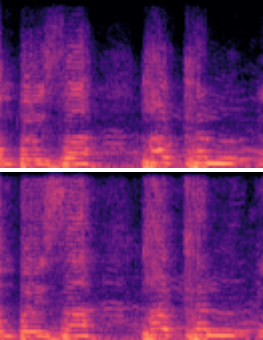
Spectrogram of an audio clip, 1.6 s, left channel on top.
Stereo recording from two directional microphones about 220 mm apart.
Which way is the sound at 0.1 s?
50° right (ahead or behind).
